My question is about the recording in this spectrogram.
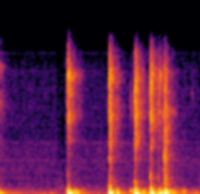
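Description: Keystrokes on a computer keyboard as someone types out a question: a few sharp, fairly faint clicks in an uneven rhythm, a lone tap followed after a pause by a quicker cluster, with no voices.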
